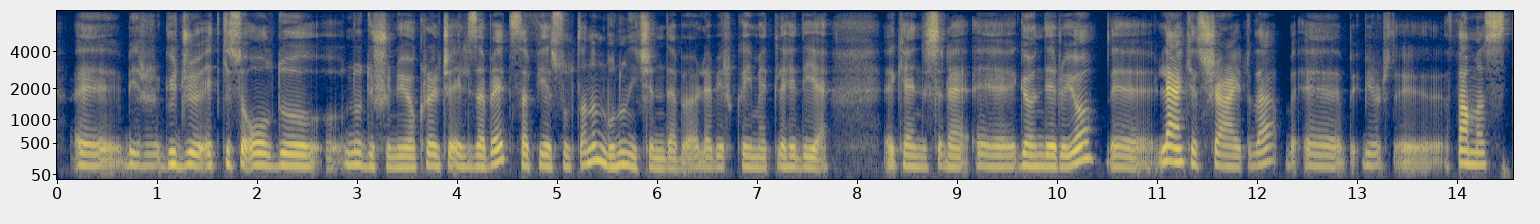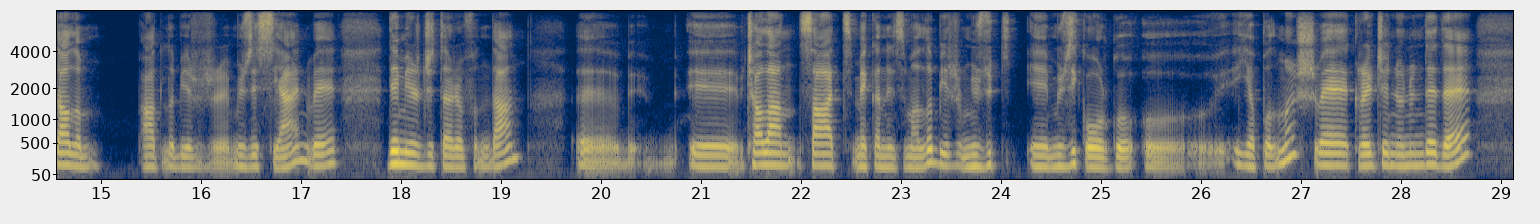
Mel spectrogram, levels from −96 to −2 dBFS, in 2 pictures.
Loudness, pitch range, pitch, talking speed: -23 LUFS, 145-180 Hz, 155 Hz, 80 wpm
